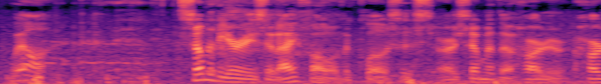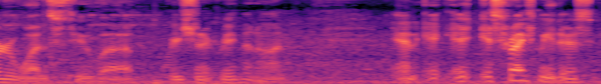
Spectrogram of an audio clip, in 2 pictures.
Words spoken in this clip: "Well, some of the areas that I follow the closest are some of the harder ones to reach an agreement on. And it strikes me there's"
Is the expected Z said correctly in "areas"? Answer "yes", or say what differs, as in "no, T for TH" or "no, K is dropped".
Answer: yes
